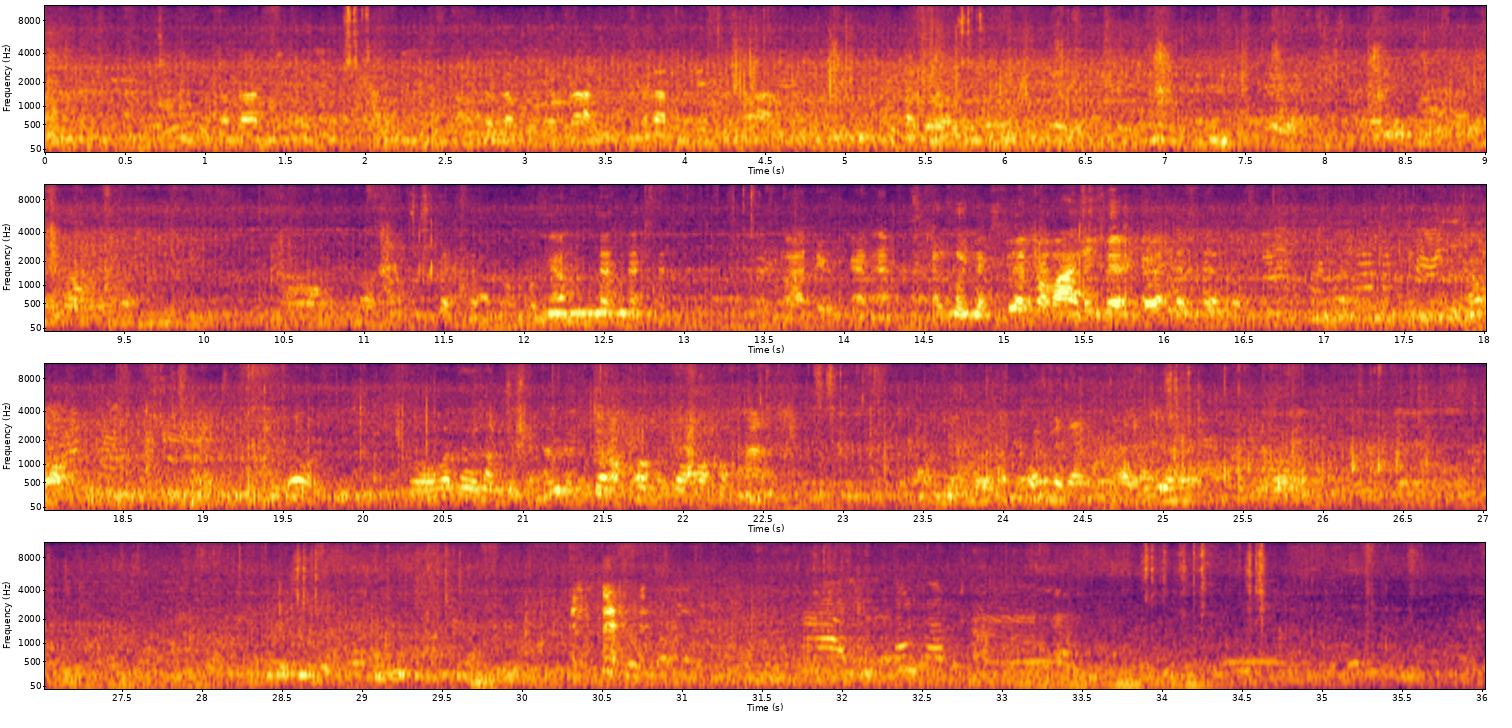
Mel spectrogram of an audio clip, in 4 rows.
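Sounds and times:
murmured talk: 0:00.0 - 0:36.0
van engine idling: 0:00.0 - 0:36.0.

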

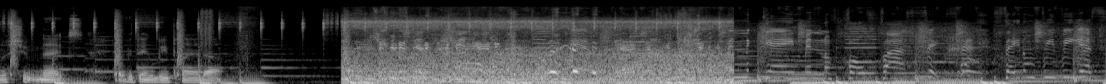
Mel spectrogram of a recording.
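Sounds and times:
loud low rumble: 0:03.4 - 0:07.4
several voices talking: 0:03.4 - 0:07.4.

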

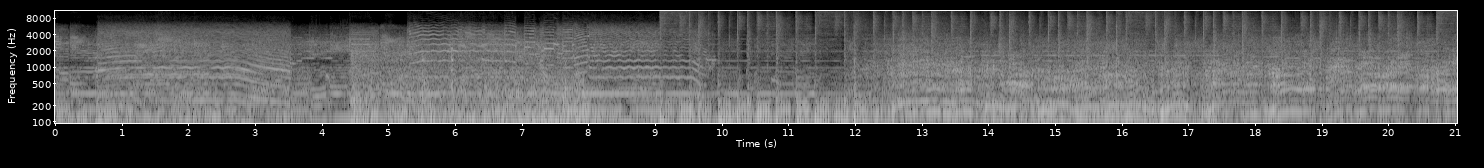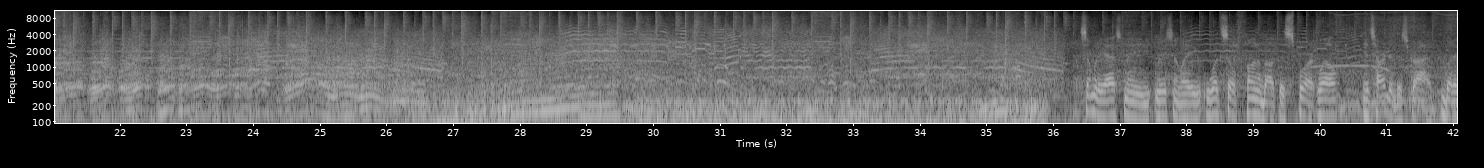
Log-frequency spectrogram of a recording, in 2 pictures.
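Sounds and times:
background music: 0:00.0 - 0:42.0
buggy engines revving: 0:00.0 - 0:42.0.

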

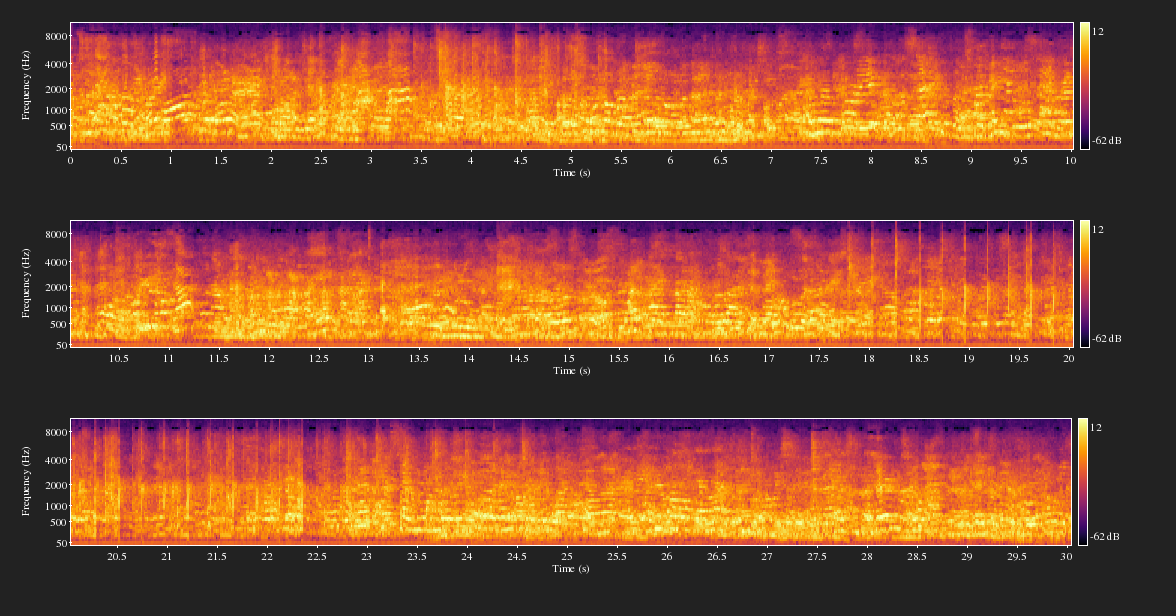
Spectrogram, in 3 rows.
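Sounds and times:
crowd chatter: 0:00.0 - 0:30.0.

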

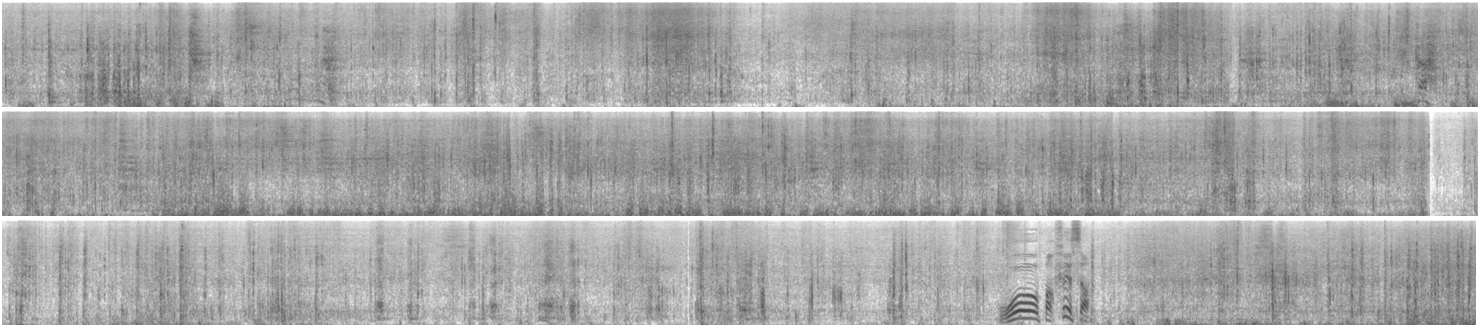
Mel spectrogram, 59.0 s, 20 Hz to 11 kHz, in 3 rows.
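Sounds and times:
bike knocking and rattling: 0:00.0 - 0:53.2, 0:53.8 - 0:59.0
bike tyres rolling over dirt and leaves: 0:00.0 - 0:59.0
wind buffeting microphone: 0:01.2 - 0:04.6, 0:14.3 - 0:38.8, 0:54.0 - 0:59.0.

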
